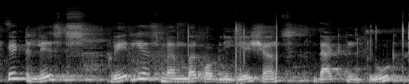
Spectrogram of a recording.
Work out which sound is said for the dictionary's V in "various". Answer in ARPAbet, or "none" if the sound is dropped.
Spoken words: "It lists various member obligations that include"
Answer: V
